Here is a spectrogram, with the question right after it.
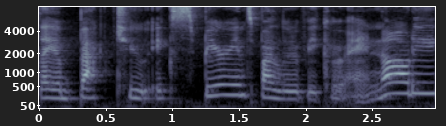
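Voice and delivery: ordinary delivery

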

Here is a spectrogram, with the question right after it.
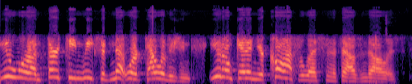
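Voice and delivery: high-pitched, loud screaming. Retelling a phone call about a gig: imitating Susie Essman screaming. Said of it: "And she just screamed at me".

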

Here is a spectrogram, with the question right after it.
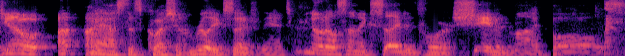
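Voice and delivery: strained promo-read voice, pushed hard. Imitating a podcast host plugging a product: Steve-O impression. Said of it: "You do a pretty good Steve-O".

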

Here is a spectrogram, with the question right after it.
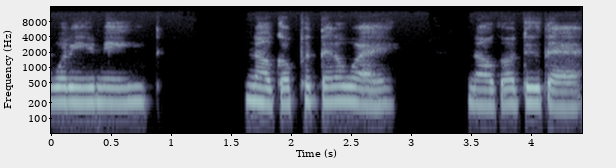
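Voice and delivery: acted quiet, straight, flat, level monotone. Speaker praises g's parenting style, mimicking her talking to them: imitating g's flat monotone. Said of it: "she be so straight monotone".

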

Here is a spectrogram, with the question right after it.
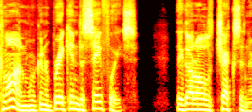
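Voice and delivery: ordinary delivery

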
